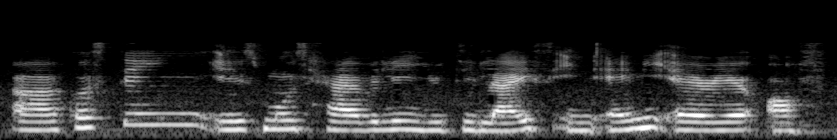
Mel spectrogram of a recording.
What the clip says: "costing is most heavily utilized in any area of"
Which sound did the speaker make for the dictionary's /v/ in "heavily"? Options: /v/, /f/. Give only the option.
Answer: /v/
